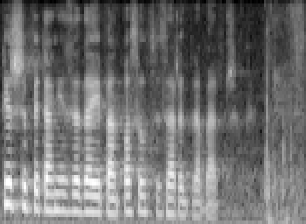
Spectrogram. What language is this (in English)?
Polish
